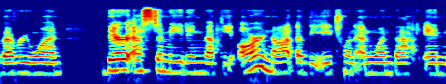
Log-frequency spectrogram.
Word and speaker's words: R naught: this little zero, and it's pronounced R naught, and it basically means a number that represents how quickly a contagious disease is spreading.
